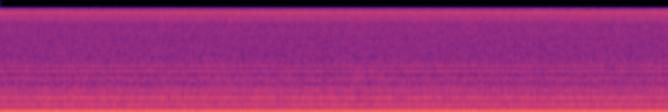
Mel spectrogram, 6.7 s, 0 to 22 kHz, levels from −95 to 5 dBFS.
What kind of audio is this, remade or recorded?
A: recorded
